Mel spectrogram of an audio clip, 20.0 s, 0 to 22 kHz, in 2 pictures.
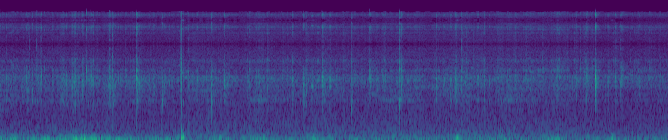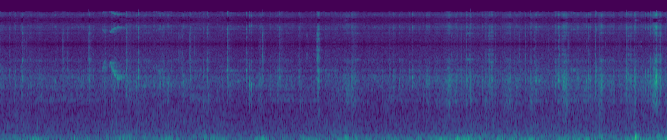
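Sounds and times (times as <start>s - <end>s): bike clicks and rattles: 0.0s - 20.0s
bike tyres on rough concrete: 0.0s - 20.0s.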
